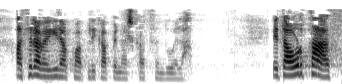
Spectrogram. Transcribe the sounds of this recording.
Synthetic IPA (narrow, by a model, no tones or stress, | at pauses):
at͡se̞ɾaβ̞e̞ɣ̞iɾako̞aplikape̞naeskat͡se̞nd̪ue̞la | e̞t̪ao̞ɾt̪as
